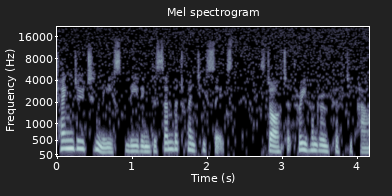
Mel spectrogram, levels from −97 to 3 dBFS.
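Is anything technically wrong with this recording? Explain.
Yes, the whole clip shows overdone noise removal. Someone ran a noise reducer far too hard on a noisy speech recording, so any frequency band that sat close to the tool's idea of the noise got pushed way down or cut out entirely, and the softer parts of the voice went with it. What's left is a background that has dropped away and broken up into little twinkly specks.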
